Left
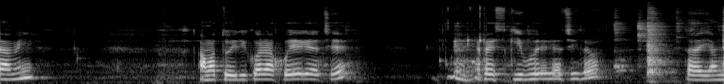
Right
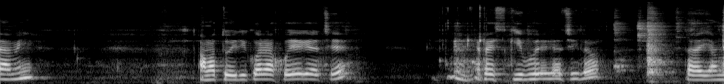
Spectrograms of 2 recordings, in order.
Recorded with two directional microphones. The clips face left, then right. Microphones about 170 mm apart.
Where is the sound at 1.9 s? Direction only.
20° right (ahead or behind).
